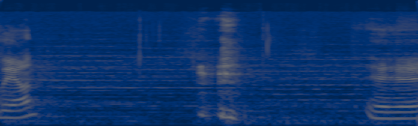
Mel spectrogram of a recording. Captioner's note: clears throat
